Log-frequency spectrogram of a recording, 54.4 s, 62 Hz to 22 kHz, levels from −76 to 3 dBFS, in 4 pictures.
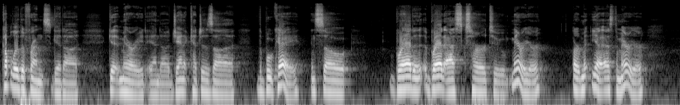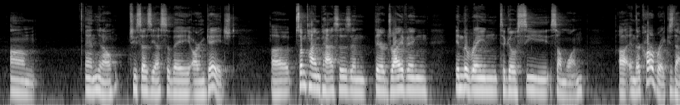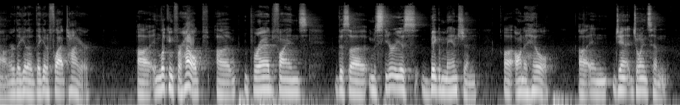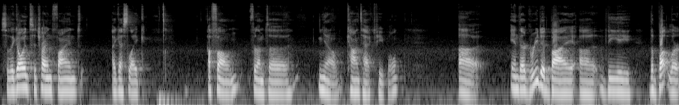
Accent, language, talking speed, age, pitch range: American, English, 135 wpm, 20-39, 115-140 Hz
